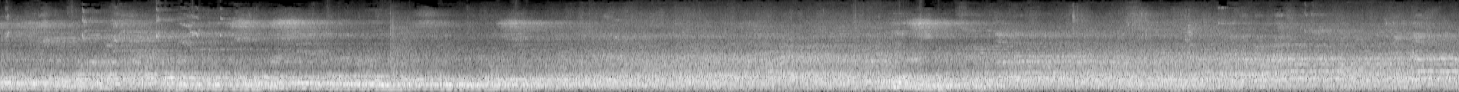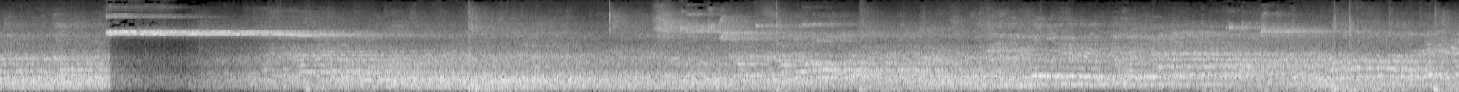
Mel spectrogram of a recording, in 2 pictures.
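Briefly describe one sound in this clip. Men's voices chatter and call out, echoing in a large hall.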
